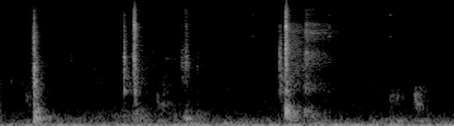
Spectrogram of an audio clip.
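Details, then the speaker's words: Foxbody Mustang with altered fuel pump wiring, key turned forward: a few soft relay clicks in a quiet cabin but no fuel pump buzz or prime, so the pump is getting no power. "I heard a relay click, but I do not hear a fuel pump. Okay, so we're gonna have to investigate that one."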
